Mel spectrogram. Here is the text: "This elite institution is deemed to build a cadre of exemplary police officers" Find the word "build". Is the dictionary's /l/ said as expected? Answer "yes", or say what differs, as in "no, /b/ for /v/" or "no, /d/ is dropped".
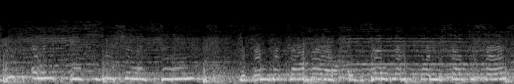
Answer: no, /n/ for /l/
